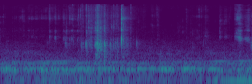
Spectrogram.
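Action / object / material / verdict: scrape / bar soap / soap / none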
